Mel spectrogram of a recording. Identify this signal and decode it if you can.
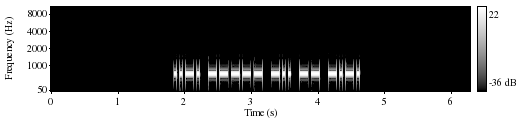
Morse code, heard as a keyed tone, about 28 wpm, 700 Hz. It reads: F0DMC
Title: DXCC-100 Call Signs - 5 Characters - 28wpm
